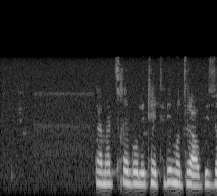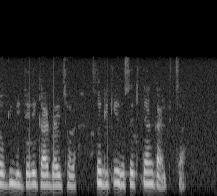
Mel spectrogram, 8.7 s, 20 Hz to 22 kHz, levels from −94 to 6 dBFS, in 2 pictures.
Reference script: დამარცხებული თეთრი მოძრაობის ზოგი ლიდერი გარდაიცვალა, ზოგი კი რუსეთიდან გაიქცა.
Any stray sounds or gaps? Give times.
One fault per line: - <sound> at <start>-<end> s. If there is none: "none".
none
